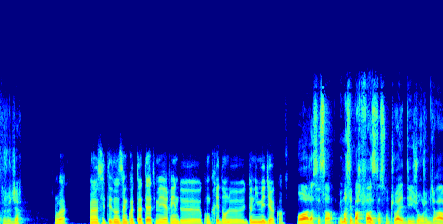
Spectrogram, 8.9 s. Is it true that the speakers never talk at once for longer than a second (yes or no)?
yes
